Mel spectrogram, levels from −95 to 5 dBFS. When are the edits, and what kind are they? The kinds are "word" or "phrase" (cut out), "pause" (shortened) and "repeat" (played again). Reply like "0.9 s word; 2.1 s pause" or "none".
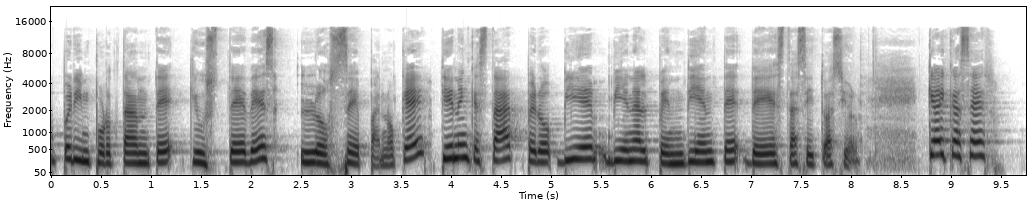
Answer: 3.8 s pause

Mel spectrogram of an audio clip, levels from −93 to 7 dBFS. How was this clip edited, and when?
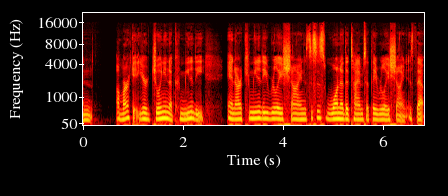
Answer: none

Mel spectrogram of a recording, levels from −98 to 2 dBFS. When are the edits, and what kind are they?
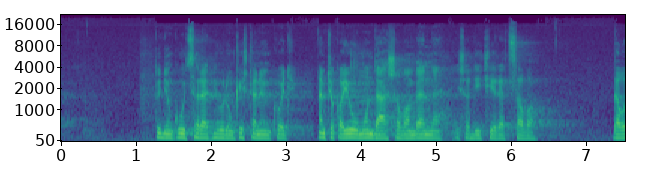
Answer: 3.4 s pause

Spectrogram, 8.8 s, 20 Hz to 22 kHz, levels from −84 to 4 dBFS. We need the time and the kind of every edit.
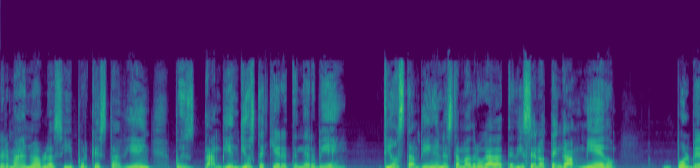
none

